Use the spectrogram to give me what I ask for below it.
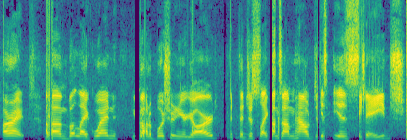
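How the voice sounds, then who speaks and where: A man's voice: sits high, fairly even intonation, normal speed, pushed and bright, rough recording. A man co-hosting a casual podcast chat with his brothers, upbeat and joking, rambling with enthusiasm and an uneven pace. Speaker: podcast co-host.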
